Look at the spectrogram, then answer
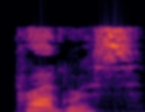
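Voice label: "progress", American English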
